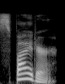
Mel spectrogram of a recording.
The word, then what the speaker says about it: SPDR: A famous SSJ ETF family is the SPDR ETFs pronounced spider.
